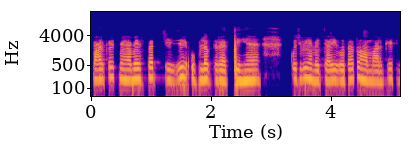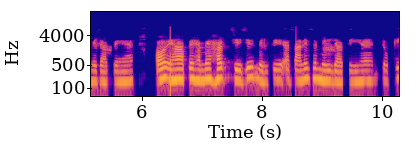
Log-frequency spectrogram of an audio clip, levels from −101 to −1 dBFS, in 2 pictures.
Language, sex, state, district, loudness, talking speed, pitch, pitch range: Hindi, female, Uttar Pradesh, Gorakhpur, -24 LUFS, 200 wpm, 180 Hz, 170-195 Hz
